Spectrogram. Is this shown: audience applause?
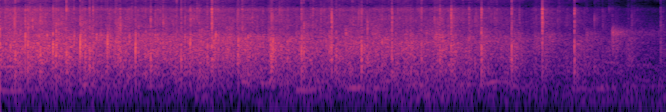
yes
